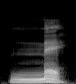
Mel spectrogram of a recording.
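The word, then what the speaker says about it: mes: Okay, so for the phonetical or pronunciation aspect of it, then remember that this es here combined will give you the sound e. Okay, so you'll pronounce it like me. Mais, mais, okay, te, so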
